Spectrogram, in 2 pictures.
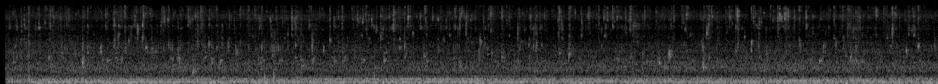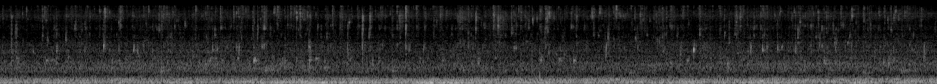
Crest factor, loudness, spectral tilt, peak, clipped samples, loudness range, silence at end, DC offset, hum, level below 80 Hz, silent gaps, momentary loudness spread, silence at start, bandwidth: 22 dB; -34 LUFS; -4.5 dB/octave; -12 dBFS; under 0.1%; 3 LU; 0 s; under 0.1%; none; -38 dBFS; none; 4 LU; 0.05 s; 17 kHz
